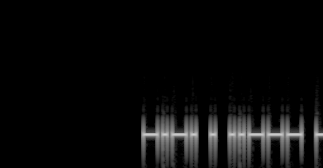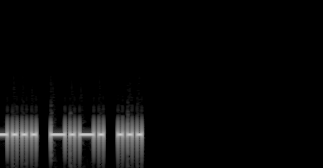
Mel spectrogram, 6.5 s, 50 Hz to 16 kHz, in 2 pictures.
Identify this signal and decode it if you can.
Morse code, heard as a keyed tone, about 25 wpm, 700 Hz. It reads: CE2BCS
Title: DXCC-100 Call Signs - 6 Characters - Repeated 2x - 25wpm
